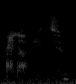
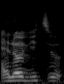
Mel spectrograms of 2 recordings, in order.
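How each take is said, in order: First: It is whispered. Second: It is said in a normal voice.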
